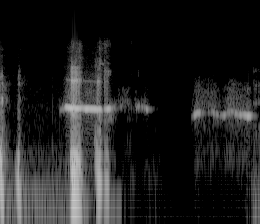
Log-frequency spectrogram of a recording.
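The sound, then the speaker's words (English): A person whistles a short, eerie horror movie theme, a few breathy notes followed by a brief pause and a wavering sustained tone, with no talking. “I can't whistle.”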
